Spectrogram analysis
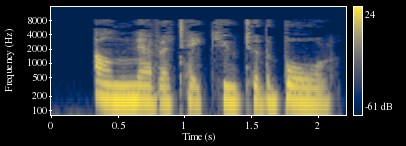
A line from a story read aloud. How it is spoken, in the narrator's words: Tedros spat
